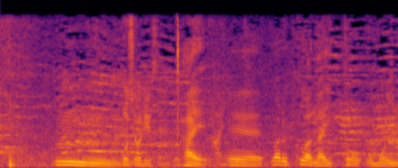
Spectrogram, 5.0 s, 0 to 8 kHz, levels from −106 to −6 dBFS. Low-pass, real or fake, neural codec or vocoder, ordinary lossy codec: 7.2 kHz; real; none; MP3, 64 kbps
